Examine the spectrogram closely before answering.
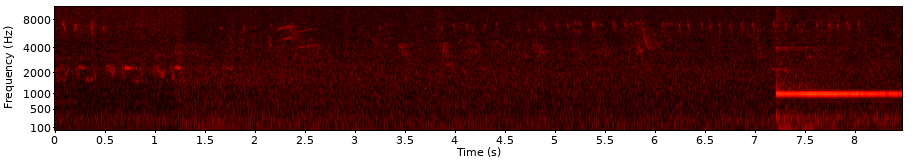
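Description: Faint outdoor background noise with a few bird chirps in the first second or so. About seven seconds in, a steady high electronic tone starts suddenly, louder than the background, and holds without changing.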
